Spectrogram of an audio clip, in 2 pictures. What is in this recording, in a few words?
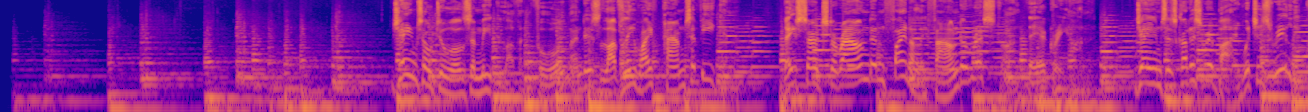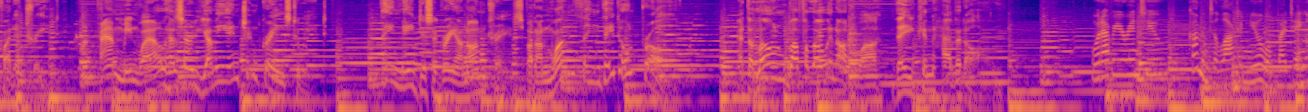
radio; TANGLED ROOTS; CARNIVORES VEGANS; lone buffalo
